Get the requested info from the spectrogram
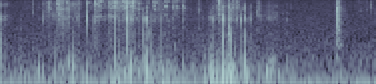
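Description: A few light clicks and clinks at irregular intervals, faint against a low background.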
